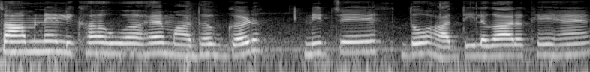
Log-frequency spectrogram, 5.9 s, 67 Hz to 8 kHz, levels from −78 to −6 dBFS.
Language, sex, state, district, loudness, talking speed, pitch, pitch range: Hindi, female, Haryana, Charkhi Dadri, -19 LUFS, 110 wpm, 225 Hz, 210-245 Hz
